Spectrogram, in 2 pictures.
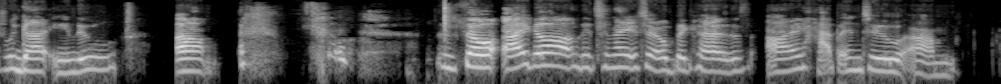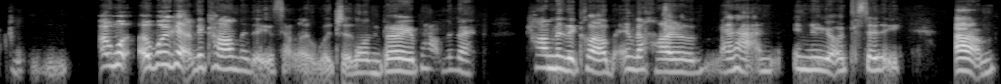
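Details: Adult woman with mild cerebral palsy that she says mainly affects her speech and motor skills, speaking in a podcast interview; mild dysarthria (cerebral palsy).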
